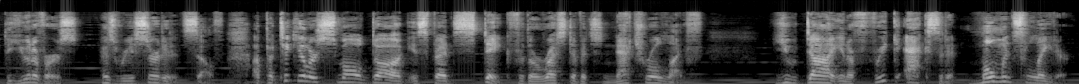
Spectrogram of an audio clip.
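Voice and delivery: ordinary delivery, nothing marked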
